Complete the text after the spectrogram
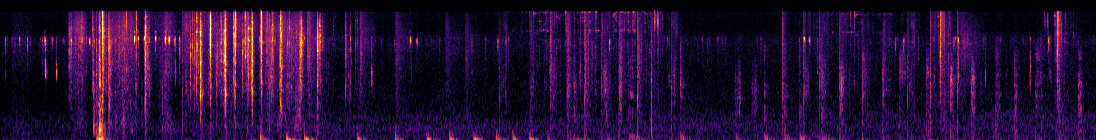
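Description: Quick footsteps crunch over hard, gritty ground.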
